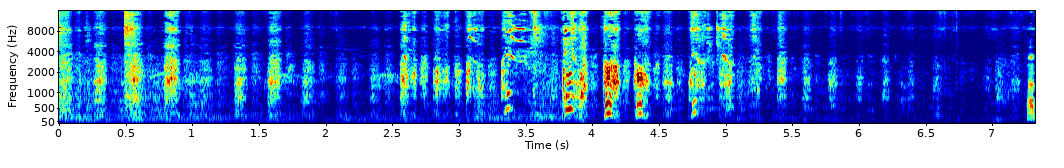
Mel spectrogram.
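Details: German Shepherd puppy at home panting rapidly in quick breathy bursts, with a person's voice calling and laughing nearby.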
